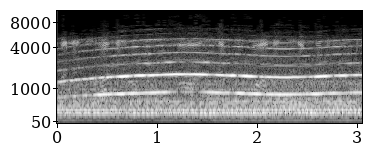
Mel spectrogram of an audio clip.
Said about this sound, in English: Right, I'll hit the siren. You get the light.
